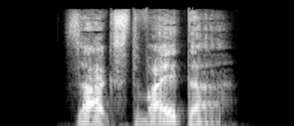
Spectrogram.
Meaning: second-person singular present of weitersagen
- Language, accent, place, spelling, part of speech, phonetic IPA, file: German, Germany, Berlin, sagst weiter, verb, [ˌzaːkst ˈvaɪ̯tɐ], De-sagst weiter.ogg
